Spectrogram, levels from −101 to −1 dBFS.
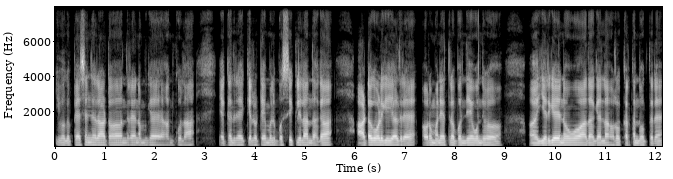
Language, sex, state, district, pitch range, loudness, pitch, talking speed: Kannada, male, Karnataka, Mysore, 115-120 Hz, -19 LUFS, 120 Hz, 125 wpm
